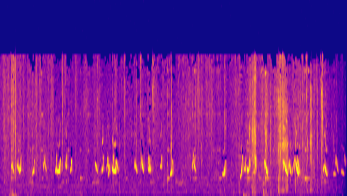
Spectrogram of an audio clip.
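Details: Baby chicks chirping: clear, high, thin peeps falling in pitch, given singly and in quick pairs and triplets throughout, with a few soft thuds in the background.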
